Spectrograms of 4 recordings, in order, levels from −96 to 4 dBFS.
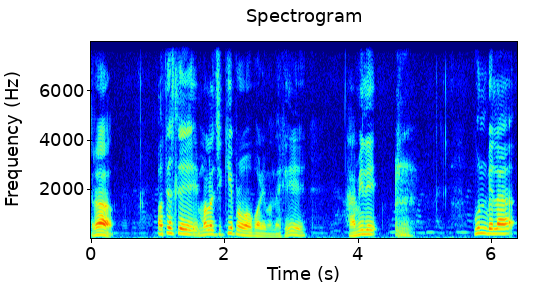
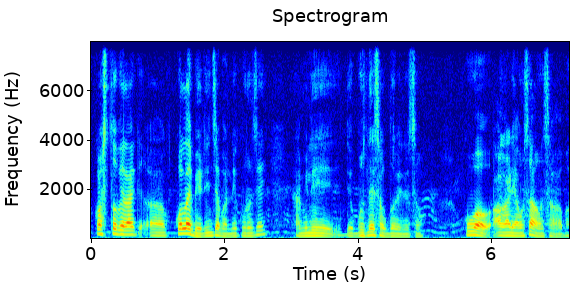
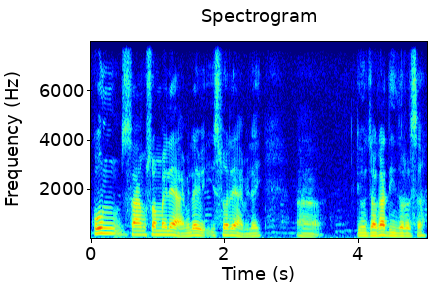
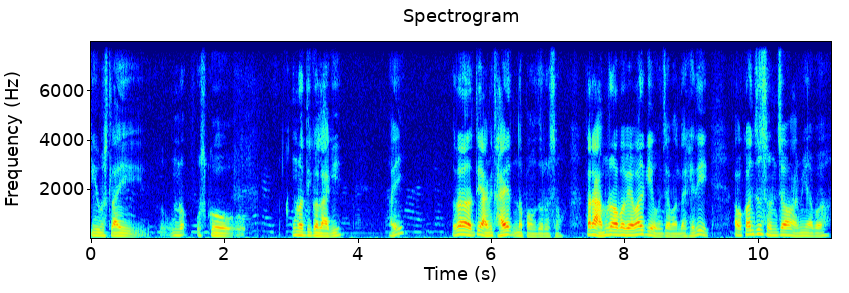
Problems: none marked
